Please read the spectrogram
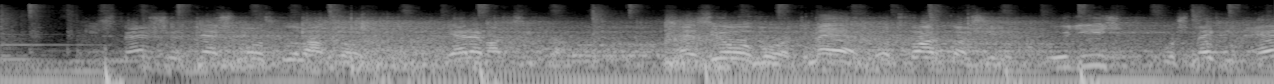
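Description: Music ends about half a second in, giving way to men's voices calling out in an echoing gym, with several separate thuds of footballs being kicked and bounced during ball-juggling practice.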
